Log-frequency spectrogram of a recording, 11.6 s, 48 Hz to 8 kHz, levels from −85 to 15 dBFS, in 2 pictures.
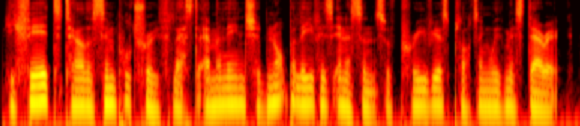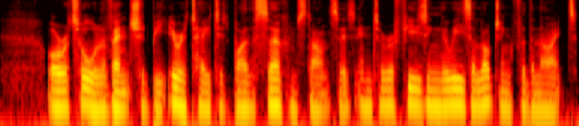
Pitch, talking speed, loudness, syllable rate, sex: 105 Hz, 195 wpm, -22 LUFS, 5.9 syllables/s, male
